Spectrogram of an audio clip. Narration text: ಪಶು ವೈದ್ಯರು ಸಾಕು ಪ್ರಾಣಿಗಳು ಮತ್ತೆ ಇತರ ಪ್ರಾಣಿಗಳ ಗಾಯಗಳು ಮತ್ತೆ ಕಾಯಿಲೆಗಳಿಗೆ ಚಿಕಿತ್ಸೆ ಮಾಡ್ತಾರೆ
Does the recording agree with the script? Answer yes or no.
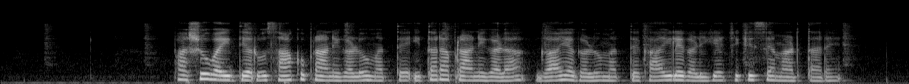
yes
